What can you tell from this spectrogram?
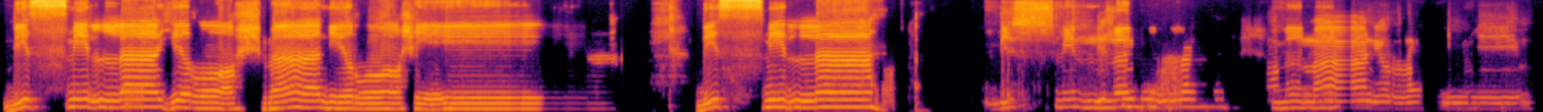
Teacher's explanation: untuk huruf sin alirkan. Suara dialirkan. Ya, Jadi jangan diputus. Sin, insya Allah kita akan mengenal nanti sifat sin itu diantaranya adalah rokhawah.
